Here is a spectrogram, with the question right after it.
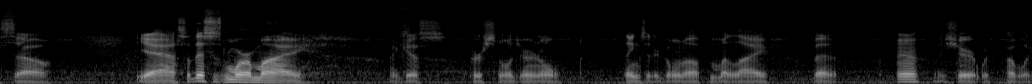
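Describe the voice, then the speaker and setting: A man mumbles at a fairly slow pace with long, frequent pauses. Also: big swings in loudness. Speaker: vlogger, computer programmer. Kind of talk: casual vlog monologue. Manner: mumbling.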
